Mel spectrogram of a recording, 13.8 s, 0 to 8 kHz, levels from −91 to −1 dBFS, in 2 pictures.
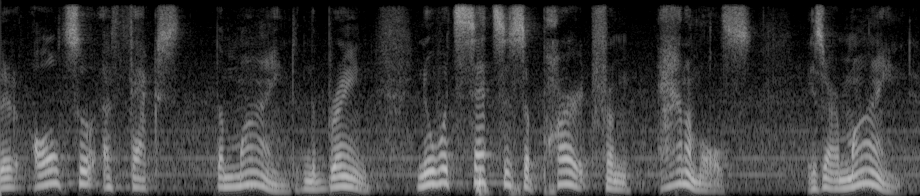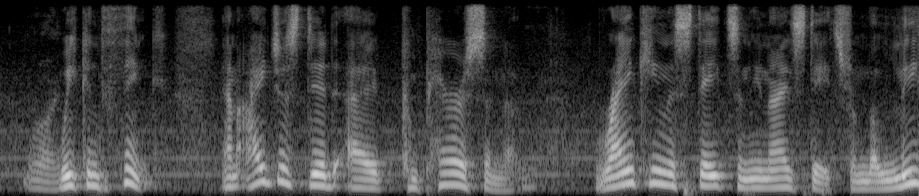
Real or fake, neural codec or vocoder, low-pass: real; none; 7.2 kHz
